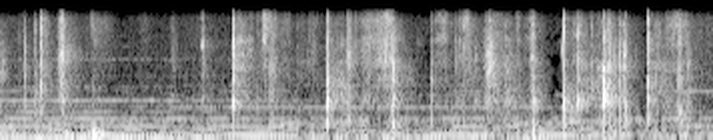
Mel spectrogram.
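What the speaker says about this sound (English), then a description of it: "I could have sworn I shuffled these cards." Playing cards riffled and shuffled in a series of quick crisp flutters and soft slaps, close and moderately loud, with a low steady tone running underneath.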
